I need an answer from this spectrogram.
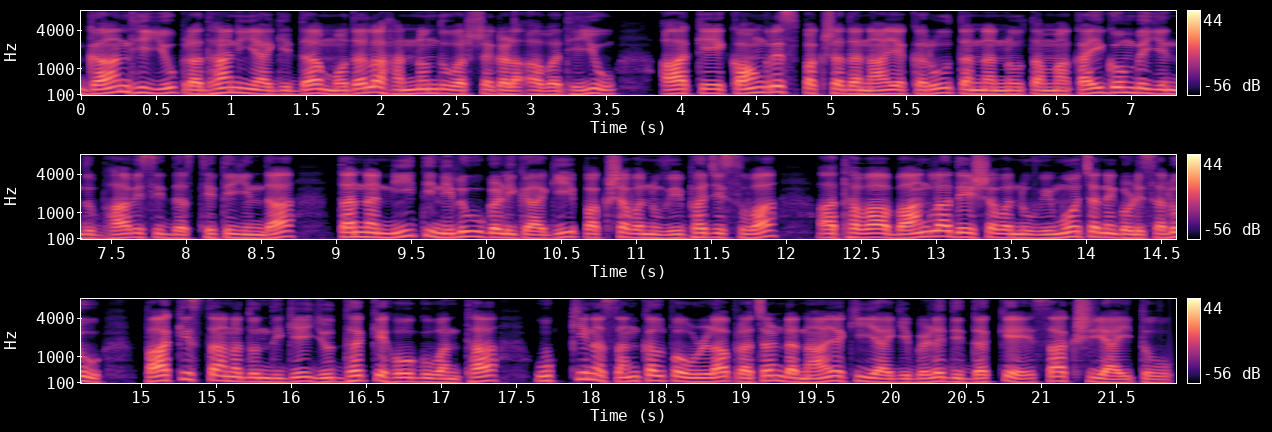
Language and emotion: Kannada, neutral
